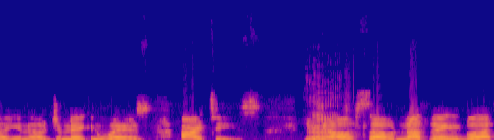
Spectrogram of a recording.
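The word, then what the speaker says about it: Heartease: from a place called Artis and um Jamaicans for some reason don't pronounce the h if it starts off with a a word so it's h-e-a-r-t-e-a-s-e but the you know Jamaican Way is Artis you know so nothing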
